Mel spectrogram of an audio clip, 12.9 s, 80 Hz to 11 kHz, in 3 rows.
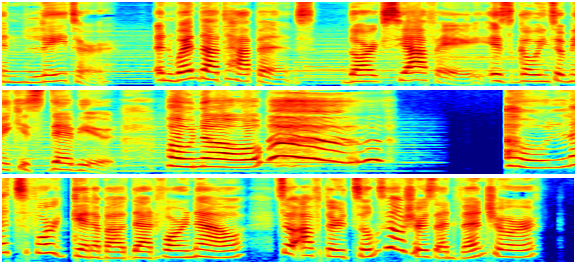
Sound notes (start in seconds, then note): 6.2 sob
